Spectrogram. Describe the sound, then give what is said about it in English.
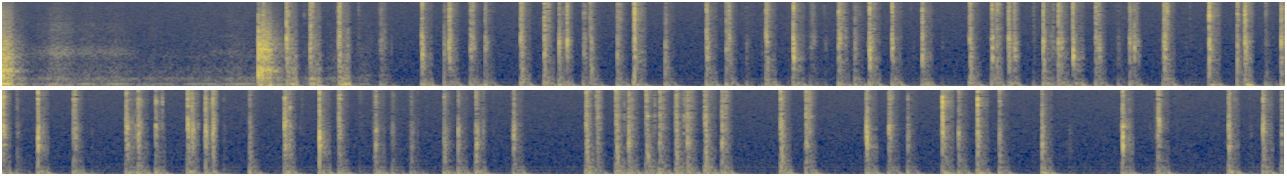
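After a moment of quiet, someone types rapidly on a computer keyboard, a steady clatter of crisp keystrokes with brief pauses and no voices. “It is typing, by the way, isn't it? Yes, it is.”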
